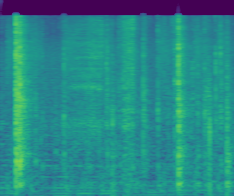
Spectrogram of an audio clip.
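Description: A cardboard card box with a plastic window being handled and turned over in the hands, with a sharp crackling snap just after the start, soft rustling, and another short click near the end.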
